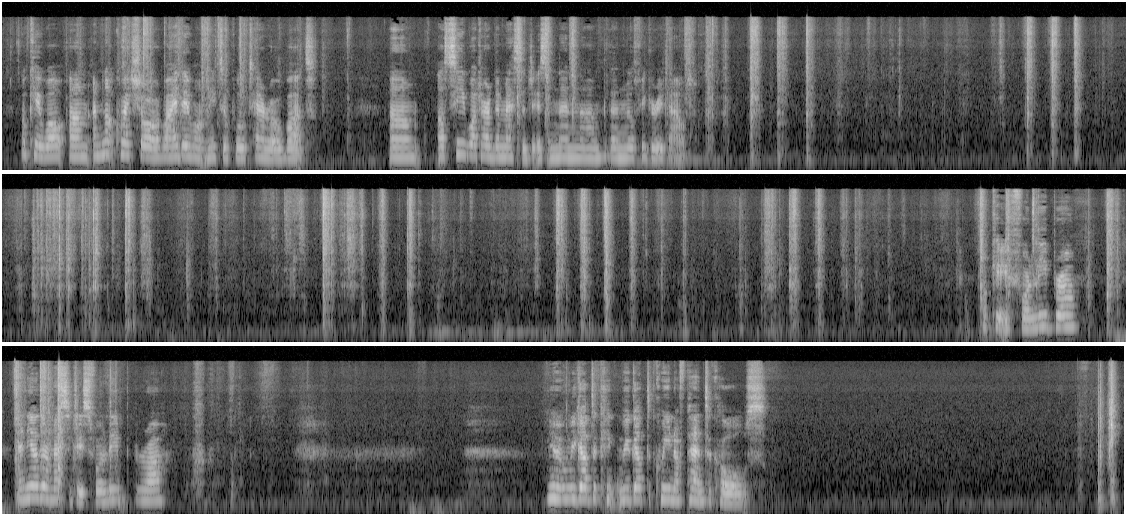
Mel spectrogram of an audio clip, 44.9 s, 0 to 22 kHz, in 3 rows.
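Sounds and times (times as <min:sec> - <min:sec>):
cards being shuffled: 0:00.8 - 0:04.2, 0:08.8 - 0:31.7, 0:44.3 - 0:44.9.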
